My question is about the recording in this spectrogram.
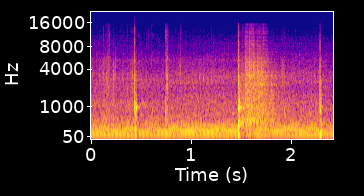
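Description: Two sharp basketball knocks about a second apart, the second louder with a short rattling tail, as a dunk hits the rim and backboard, over a steady low drone.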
